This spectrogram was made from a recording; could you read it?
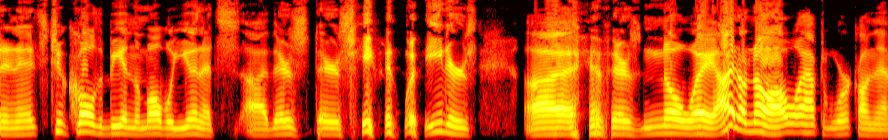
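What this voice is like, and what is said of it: Hoarse, partly lost voice. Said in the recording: “I have a little bit of a sore throat again. And again, I kind of lost my voice”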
